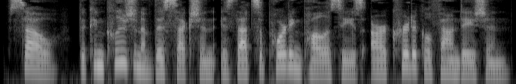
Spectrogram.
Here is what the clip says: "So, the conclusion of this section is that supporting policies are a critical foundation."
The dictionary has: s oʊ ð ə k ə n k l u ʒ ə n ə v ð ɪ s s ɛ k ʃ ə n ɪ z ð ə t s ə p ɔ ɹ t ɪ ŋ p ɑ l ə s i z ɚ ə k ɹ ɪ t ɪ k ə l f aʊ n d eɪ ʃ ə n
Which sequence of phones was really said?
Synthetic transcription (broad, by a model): s oʊ ð ə k ə n k l u ʒ ə n ə v ð ɪ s s ɛ k ʃ ə n ɪ z ð ə t s ə p ɔ ɹ t ɪ ŋ p ɑ l ə s i z ɚ ə k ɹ ɪ t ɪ k l f aʊ n d eɪ ʃ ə n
